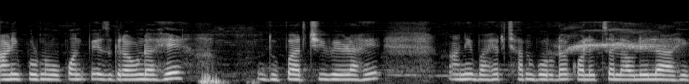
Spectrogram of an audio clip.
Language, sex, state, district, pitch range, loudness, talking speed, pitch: Marathi, male, Maharashtra, Washim, 225-235 Hz, -17 LUFS, 150 wpm, 230 Hz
